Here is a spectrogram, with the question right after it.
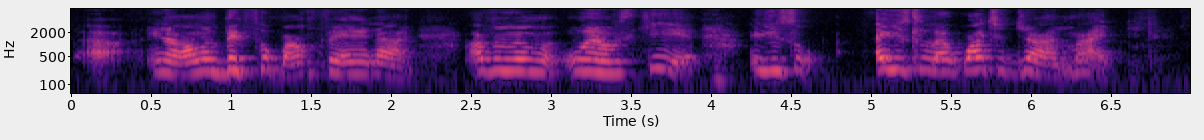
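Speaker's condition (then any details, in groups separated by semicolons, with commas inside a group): Cerebral palsy; age 42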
